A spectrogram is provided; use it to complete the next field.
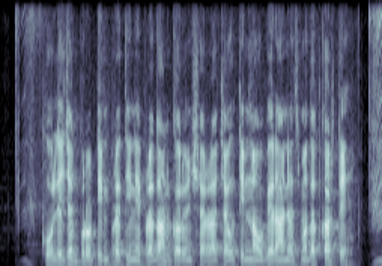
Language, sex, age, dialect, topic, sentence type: Marathi, male, 25-30, Northern Konkan, agriculture, statement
